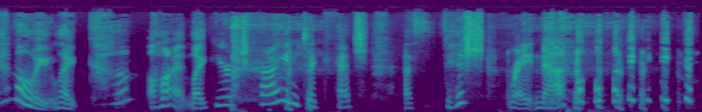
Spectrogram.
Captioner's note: laughs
